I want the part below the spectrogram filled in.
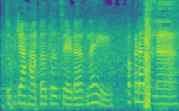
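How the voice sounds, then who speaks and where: A woman voicing an excitable, playful young son in a cartoon family comedy, with an eager childlike manner. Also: fairly high pitch, moderate pace, natural voice. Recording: clear background noise, ambience.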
